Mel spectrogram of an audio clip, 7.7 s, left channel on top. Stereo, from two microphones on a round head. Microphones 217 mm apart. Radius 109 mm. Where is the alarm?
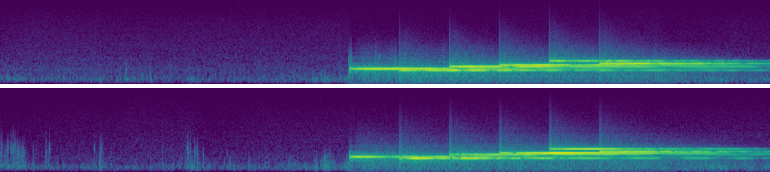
5° left (ahead or behind), 2 m.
